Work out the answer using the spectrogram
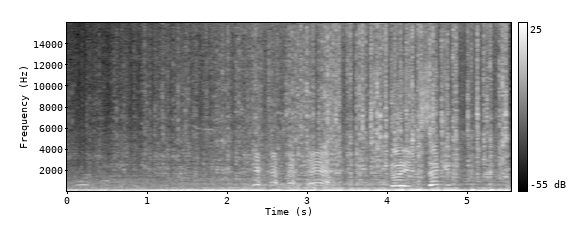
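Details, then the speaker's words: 1982 Toyota FJ45 with freshly rebuilt 1977 2F engine (new rings, bearings, shaved head, new carb, headers) and H55F 5-speed, pulling away on its first test drive; deep, even drone builds gently with no knocks or gear whine; running normally. "I think at one point so you know seem to go through the gears just fine"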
